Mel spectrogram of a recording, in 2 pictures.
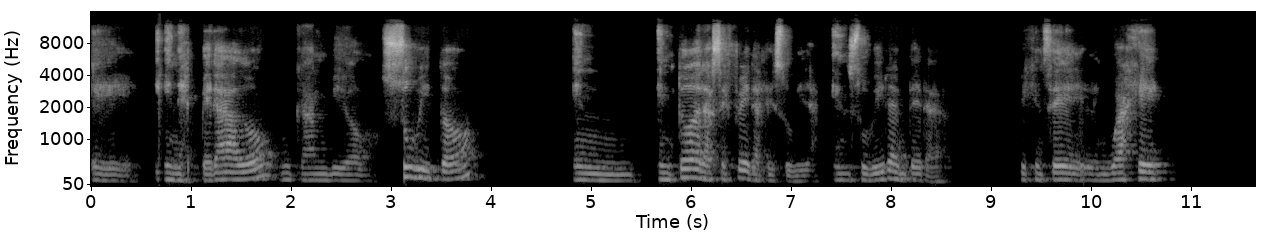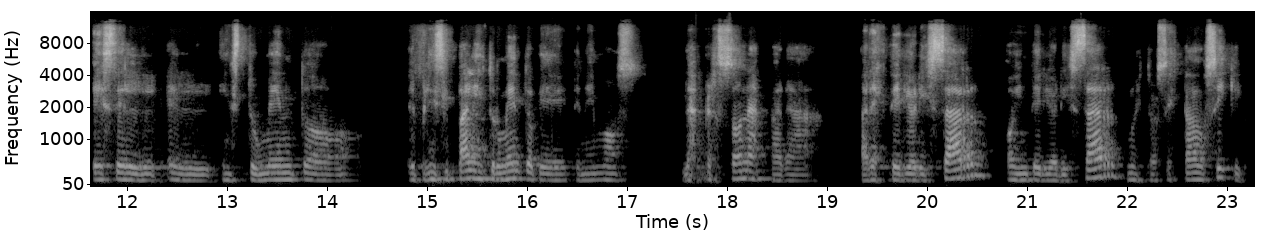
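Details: Adult male speaker; ordinary speech.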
